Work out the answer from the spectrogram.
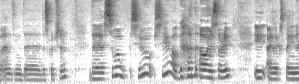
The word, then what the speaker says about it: Suo Gân: Welsh harpist, hello, and she told me that actually the U in the Suo Gân should be pronounced in this word as I, not you. And that's something that I'm definitely not used to, so it should be something like Suo Gân.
